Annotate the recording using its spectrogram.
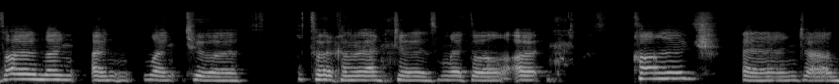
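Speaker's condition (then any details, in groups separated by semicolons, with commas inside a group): Moebius syndrome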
